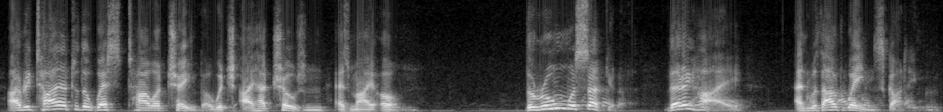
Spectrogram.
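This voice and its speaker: An actor playing a haunted, aristocratic heir who recounts Gothic horror in a theatrical, deliberate way with dramatic pauses. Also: male voice, medium pitch, recorded from a distance. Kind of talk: dramatic horror narration, audio drama monologue.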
